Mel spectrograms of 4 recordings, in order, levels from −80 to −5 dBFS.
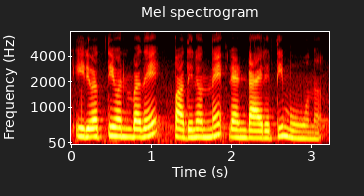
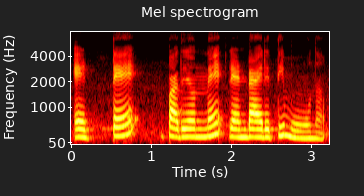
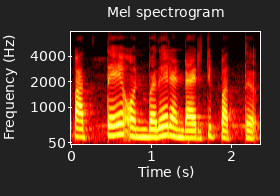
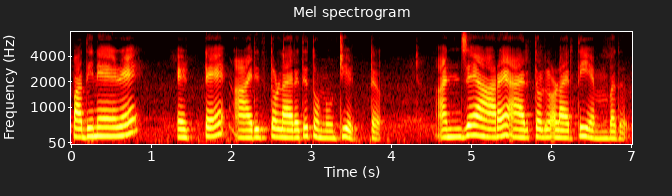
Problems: none marked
